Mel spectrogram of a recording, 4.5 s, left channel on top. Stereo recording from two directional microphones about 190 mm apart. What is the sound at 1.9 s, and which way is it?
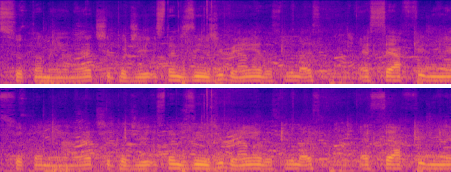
Speech, centre (ahead or behind).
